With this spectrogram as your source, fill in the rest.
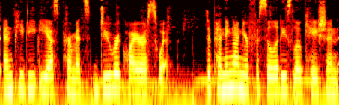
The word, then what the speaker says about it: SWPPP: stormwater pollution prevention plan, or an SWPPP, often pronounced SWIP.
